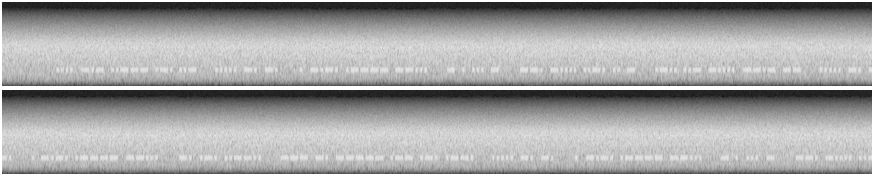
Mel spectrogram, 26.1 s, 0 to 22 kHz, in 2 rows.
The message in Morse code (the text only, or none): HK2RU 5NN EC17 TEST G6FIT LU6QM 5NN EC17 NR? ON0WRP 5NN EC17 TEST …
